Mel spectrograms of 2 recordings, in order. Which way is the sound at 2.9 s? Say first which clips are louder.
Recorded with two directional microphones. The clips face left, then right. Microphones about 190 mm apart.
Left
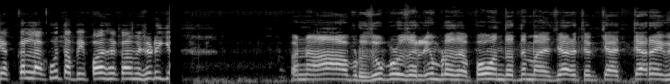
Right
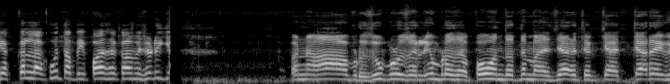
Left 1 dB; 5° right (ahead or behind).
